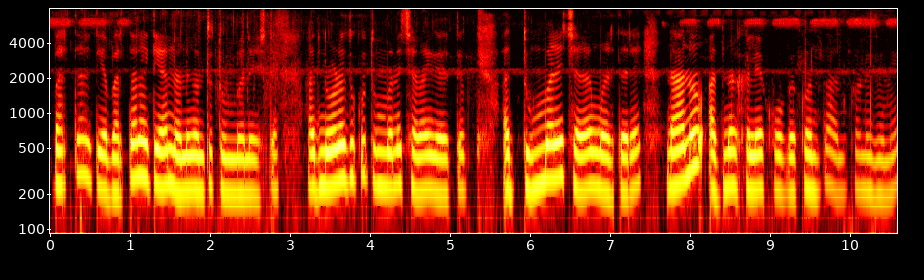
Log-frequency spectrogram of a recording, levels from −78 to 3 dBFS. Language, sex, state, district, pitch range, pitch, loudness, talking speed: Kannada, female, Karnataka, Raichur, 210-240 Hz, 220 Hz, -15 LUFS, 115 wpm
